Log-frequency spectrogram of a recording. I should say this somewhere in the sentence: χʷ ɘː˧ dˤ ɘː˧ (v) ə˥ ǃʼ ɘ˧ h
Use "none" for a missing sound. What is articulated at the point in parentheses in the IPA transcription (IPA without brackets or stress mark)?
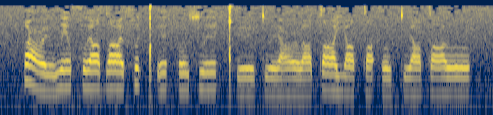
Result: f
